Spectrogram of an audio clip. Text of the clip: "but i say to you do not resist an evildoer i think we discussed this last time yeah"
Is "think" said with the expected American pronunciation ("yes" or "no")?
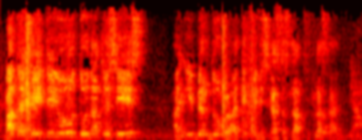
no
